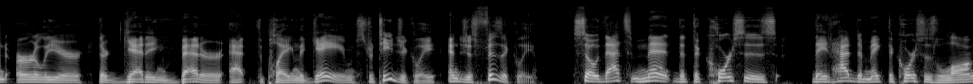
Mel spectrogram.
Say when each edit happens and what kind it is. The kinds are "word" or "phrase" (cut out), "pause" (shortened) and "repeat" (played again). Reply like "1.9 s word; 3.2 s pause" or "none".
0.9 s pause; 4.4 s pause; 5.4 s pause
